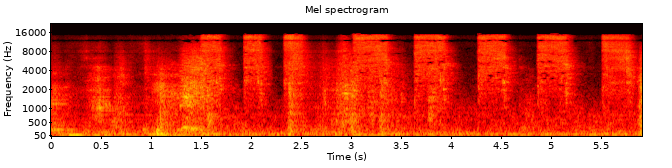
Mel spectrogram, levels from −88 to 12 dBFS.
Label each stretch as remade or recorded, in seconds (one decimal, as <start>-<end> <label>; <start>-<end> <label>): 0.0-1.2 remade; 1.2-2.2 recorded; 2.2-2.9 remade; 2.9-5.5 recorded; 5.5-5.9 remade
